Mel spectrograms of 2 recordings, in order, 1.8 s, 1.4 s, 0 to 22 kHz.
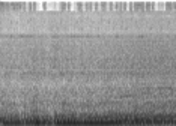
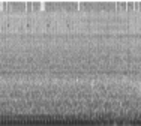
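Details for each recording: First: Right back to normal. Let's try one more time. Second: Mitsubishi Eclipse at idle, vacuum applied to the EGR valve with a gauge: a steady low idle that falters and stalls at only about 4 units of vacuum. The EGR opening under light vacuum stalls the engine.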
